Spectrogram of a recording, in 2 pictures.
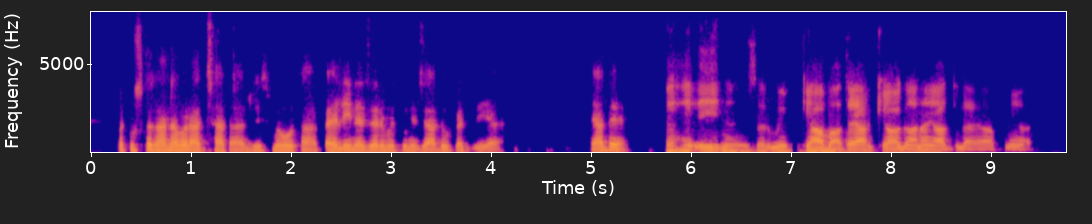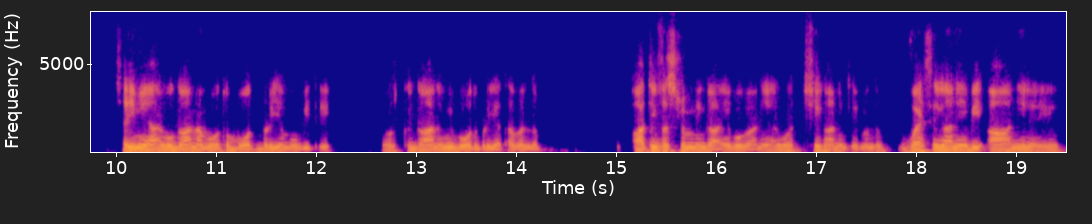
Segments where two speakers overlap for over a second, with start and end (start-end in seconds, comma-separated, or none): none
